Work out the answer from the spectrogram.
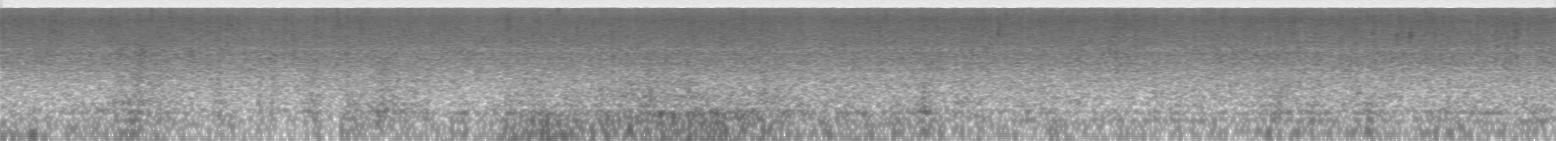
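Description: Rain hitting a gazebo roof, a steady patter that sounds like a downpour though the rain is light. A low rumble of thunder swells about four seconds in and dies away over a couple of seconds.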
